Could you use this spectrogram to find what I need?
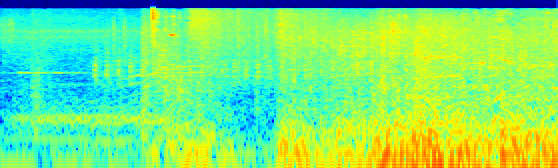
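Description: A smoky blast rumbles and hisses.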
